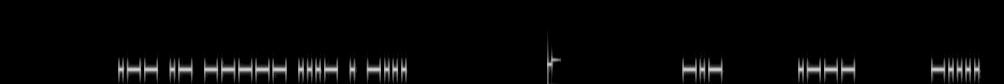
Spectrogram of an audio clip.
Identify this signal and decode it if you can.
Morse code, heard as a keyed tone, about 27 wpm, spaced as for 18 wpm, 700 Hz. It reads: WA0VEB KJ6
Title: USA Call Signs - 6 Characters - 6x Character Spacing - 28wpm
